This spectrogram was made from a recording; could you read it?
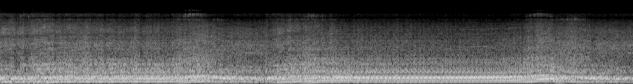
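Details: LS-swapped V8 "Bob" just converted to methanol, warming up after first startup: smooth even idle that swells cleanly through a few blips and settles back without miss or knock; normal idle and revving.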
